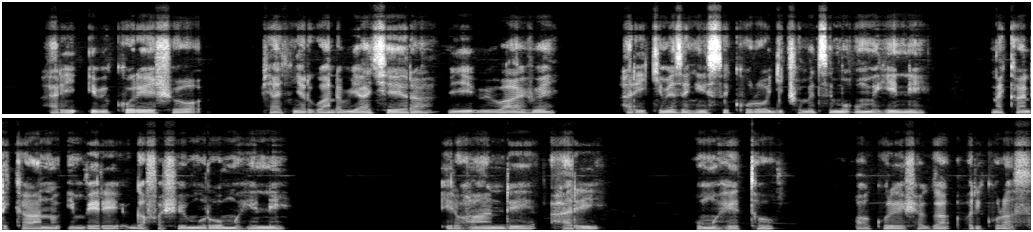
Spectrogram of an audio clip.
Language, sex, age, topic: Kinyarwanda, female, 25-35, government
